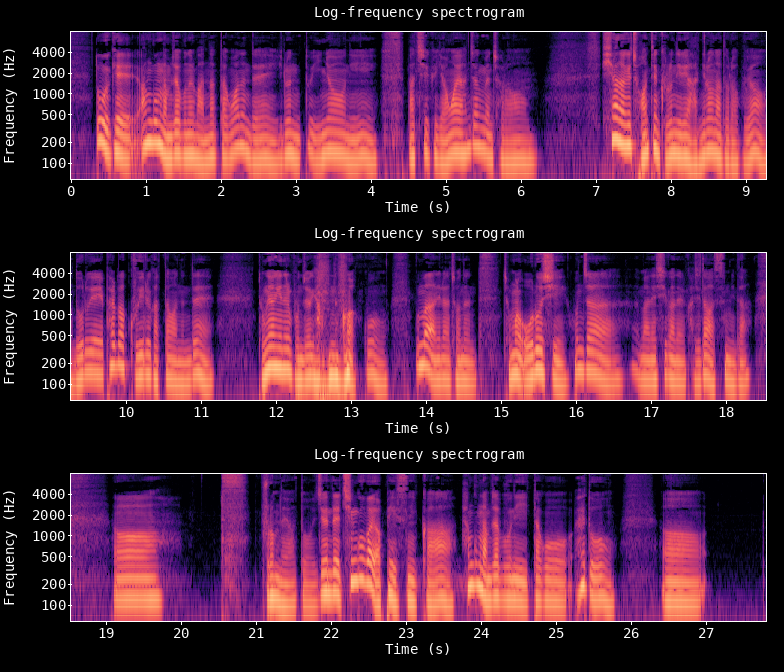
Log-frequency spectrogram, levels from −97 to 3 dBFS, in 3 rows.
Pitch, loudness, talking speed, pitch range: 120 Hz, -24 LUFS, 290 characters per minute, 105-135 Hz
